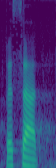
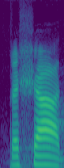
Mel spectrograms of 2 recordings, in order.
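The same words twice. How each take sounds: First: Said in the usual way. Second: प्रसाद said loudly as "prashaad"; overcorrected. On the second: Shown as a demonstration. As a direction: put "sh" for the s in प्रसाद. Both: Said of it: "वे उसे संस्कृताइज्ड".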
